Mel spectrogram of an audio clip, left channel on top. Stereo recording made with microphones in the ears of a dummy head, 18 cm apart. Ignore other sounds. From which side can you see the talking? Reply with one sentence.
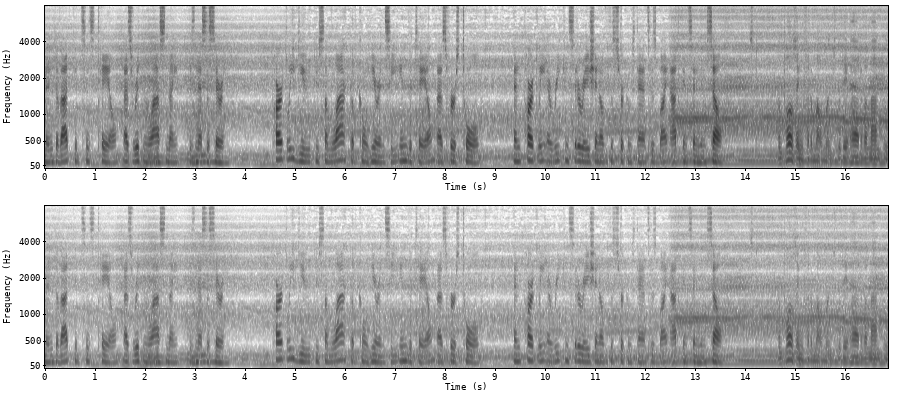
You can hear the talking on the left.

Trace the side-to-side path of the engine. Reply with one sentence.
You can hear the engine stay put.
